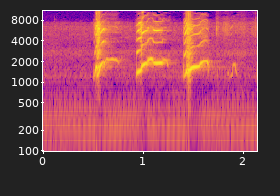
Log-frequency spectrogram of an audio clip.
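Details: Cute little pet dogs give three high whimpering yelps, each sliding upward in pitch and lasting about a quarter second, spaced roughly half a second apart, over a faint steady low hum.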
